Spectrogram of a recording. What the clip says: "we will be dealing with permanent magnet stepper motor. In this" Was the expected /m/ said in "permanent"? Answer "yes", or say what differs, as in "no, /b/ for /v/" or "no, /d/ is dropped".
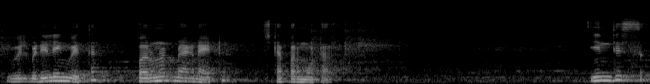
no, /m/ is dropped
